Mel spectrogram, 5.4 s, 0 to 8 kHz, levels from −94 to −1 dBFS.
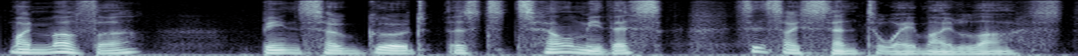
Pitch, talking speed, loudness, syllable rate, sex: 100 Hz, 180 wpm, -20 LUFS, 4.4 syllables/s, male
